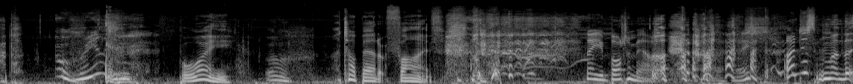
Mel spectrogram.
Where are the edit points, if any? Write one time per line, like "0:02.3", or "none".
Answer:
none

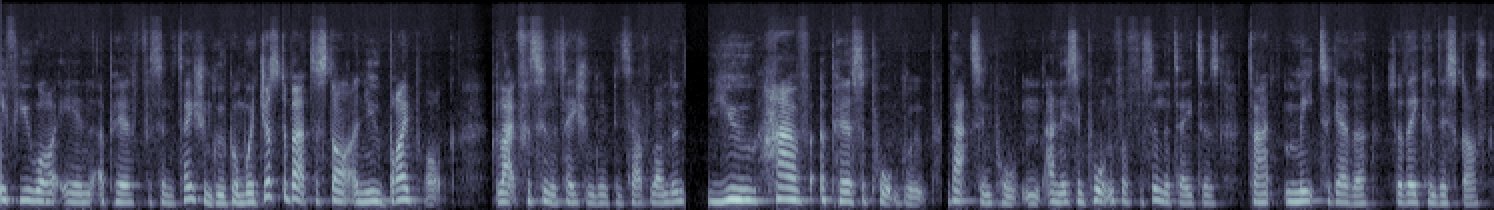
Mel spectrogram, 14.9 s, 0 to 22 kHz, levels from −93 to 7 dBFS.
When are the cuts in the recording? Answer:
0:06.8
0:09.4

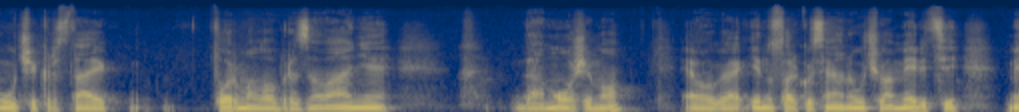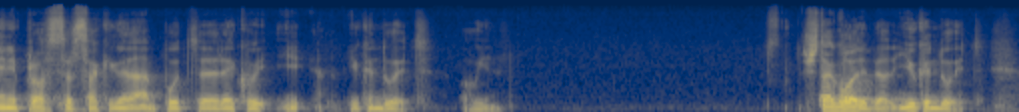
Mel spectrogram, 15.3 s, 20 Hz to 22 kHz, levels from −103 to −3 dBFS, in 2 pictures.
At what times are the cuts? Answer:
none

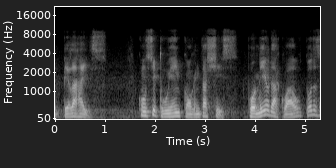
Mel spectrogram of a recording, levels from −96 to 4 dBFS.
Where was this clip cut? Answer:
0:01.5
0:03.8

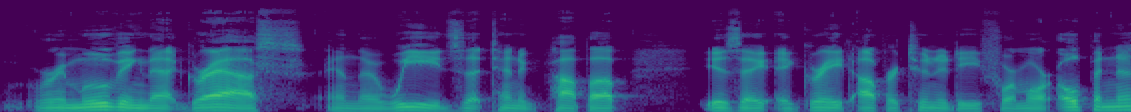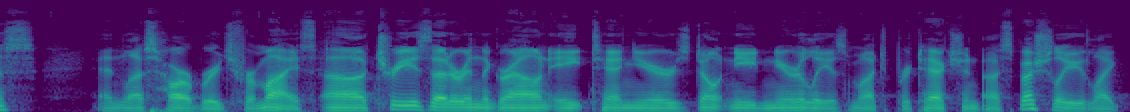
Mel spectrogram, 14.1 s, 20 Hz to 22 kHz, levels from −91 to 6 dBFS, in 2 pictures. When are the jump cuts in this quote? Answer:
0:09.0
0:13.2

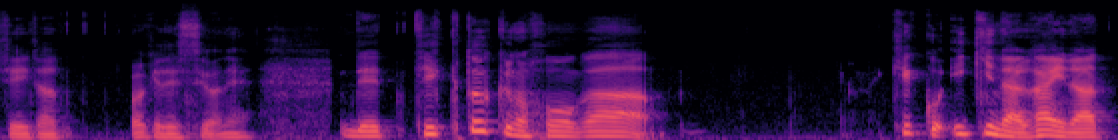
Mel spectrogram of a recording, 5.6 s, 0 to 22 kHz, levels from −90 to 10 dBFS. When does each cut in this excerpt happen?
0:01.6

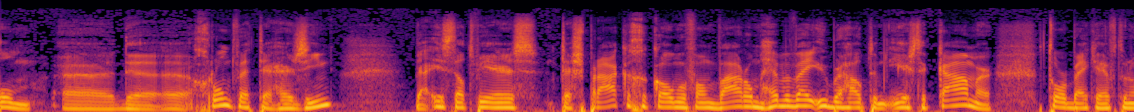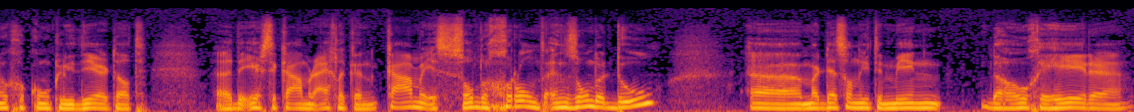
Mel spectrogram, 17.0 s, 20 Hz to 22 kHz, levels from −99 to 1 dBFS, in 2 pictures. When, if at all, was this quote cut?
none

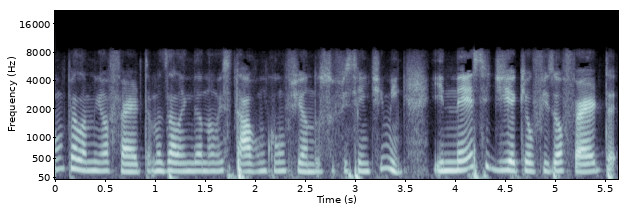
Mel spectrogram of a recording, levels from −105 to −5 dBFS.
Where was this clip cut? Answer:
0:03.7

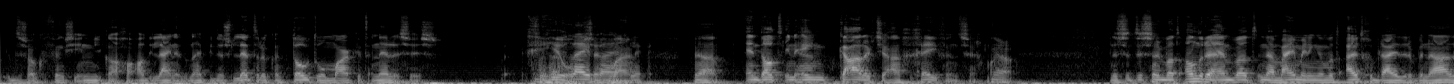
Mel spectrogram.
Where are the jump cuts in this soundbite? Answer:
none

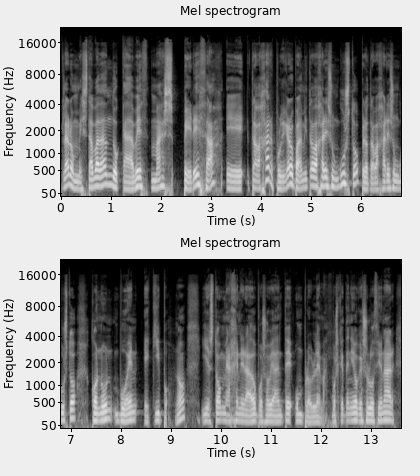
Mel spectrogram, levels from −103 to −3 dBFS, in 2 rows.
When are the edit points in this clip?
0:12.2

